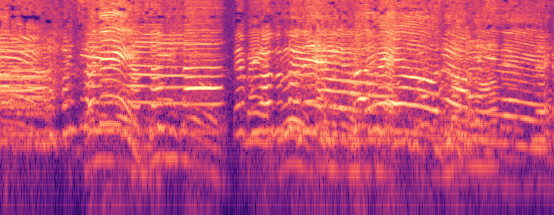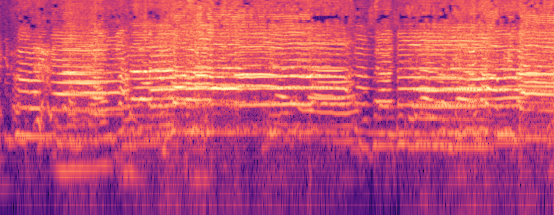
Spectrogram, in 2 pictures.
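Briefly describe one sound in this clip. A group of young women sing together close to a microphone.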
